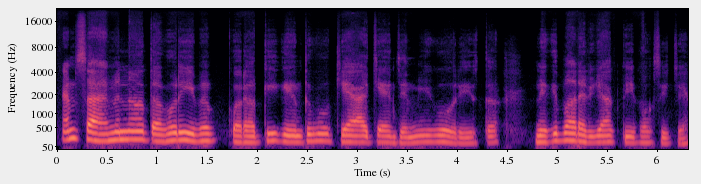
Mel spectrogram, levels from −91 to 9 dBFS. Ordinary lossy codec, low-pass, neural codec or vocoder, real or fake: none; none; codec, 44.1 kHz, 2.6 kbps, DAC; fake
